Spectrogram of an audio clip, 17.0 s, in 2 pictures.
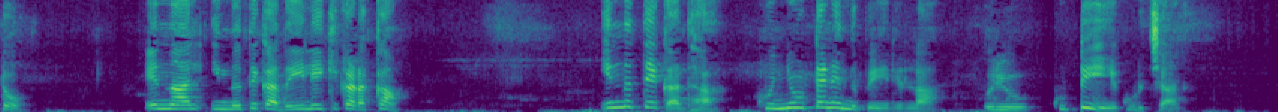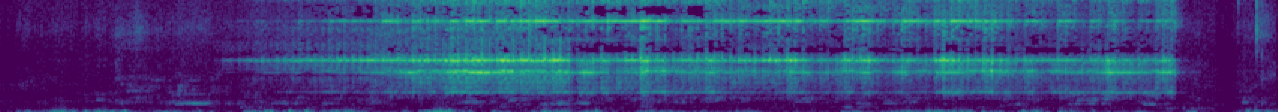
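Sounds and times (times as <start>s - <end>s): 
speech: 0.0s - 0.3s, 1.0s - 2.8s, 4.0s - 8.0s
alarm clock ringing: 10.0s - 16.4s.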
